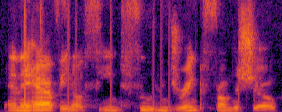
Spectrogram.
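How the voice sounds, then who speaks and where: A man's voice: fairly low pitch, steady tone, moderate pace, a crowd in the background, low-quality recording. A young man chatting casually as a guest, rambling with fillers and restarts. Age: young adult. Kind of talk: casual chat. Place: New York.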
